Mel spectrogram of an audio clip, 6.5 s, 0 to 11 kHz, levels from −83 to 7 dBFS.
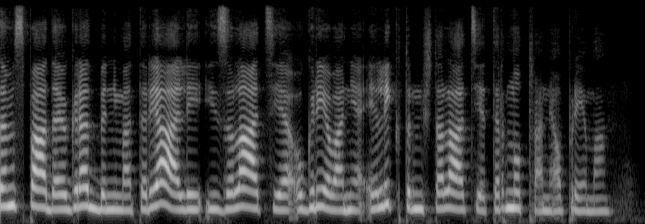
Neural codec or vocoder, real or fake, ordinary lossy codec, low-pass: codec, 24 kHz, 0.9 kbps, DualCodec; fake; AAC, 64 kbps; 9.9 kHz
